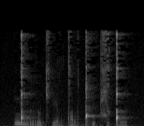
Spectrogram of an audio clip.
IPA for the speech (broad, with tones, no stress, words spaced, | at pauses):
ŋ͡ǃo̤˦ ro˨cʰi˨rdˤo˨r ǃʼi˨pɕu˨ ǃɵ˨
